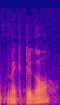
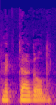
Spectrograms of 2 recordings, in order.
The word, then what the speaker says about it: McDougald: And in addition to him, when you move away from the linebackers and you look at safety, we brought in Bradley McDougald. I think is how you pronounce his last name. – I thought it was McDougald, but yeah.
